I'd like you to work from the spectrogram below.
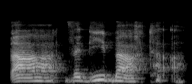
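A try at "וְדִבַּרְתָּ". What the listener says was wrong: Aha, Vedibarta. Very good.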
